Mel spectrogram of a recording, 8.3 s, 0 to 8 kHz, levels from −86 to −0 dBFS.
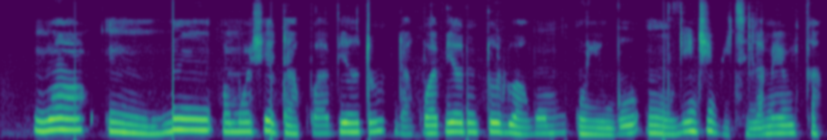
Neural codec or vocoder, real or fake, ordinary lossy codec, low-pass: none; real; none; none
